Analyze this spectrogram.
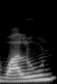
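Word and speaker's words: Walloon: हैं बेसिकली माफ कीजिएगा बलून का जो हमारा प्रोनंसिएशन होगा वी A double L double O एन होगा तो वालून या फिर बलून आप इस तरीके से प्रोनाउंस कर सकते हैं तो 40 पर का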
